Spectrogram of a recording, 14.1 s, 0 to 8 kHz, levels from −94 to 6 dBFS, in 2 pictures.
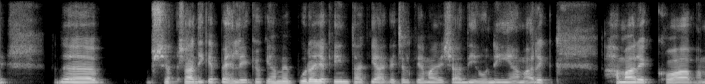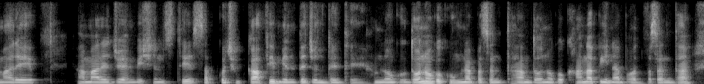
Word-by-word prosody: अ, 115 -3 +1 0.5
श 145 - +4
शादी 130 -3 +4
के - - 0
पहले 110 -2 0
क्योंकि 125 +7 -5
हमें 145 0 +2
पूरा 155 0 +3
यकीन 135 -1 +3
था 120 - 0
कि 115 - -2
आगे 105 +1 -2
चल 105 +1 -6
के 105 - -7
हमारी 105 0 -2
शादी 100 0 -1
होनी 100 +1 -2
है, 100 - -2
हमारे 105 +1 -2 0.7
हमारे 115 0 +7
ख्वाब, 110 -2 +3
हमारे, 110 0 -2 0.4
हमारे 115 -1 0
जो 115 0 -3
ऐम्बिशन्स 110 +2 -6
थे, 145 +4 -1
सब 165 +2 -5
कुछ 185 -4 -3
काफ़ी 120 +3 +4
मिलते-जुलते 105 -4 -2
थे। 100 - -11 0.2
हम 105 - -4
लोग 105 0 -1
को 110 0 -8
दोनों 125 +6 +5
को 135 - +3
घूमना 115 0 0
पसंद 105 -2 -2
था। 110 - -6
हम 110 -1 0
दोनों 105 0 -2
को - - -3
खाना-पीना 115 -2 +1
बहुत 100 -1 -7
पसंद 100 -1 -2
था 115 +5 0
110 Hz, 195 wpm, -24 LUFS, 105-120 Hz, 0.7 s, हमारे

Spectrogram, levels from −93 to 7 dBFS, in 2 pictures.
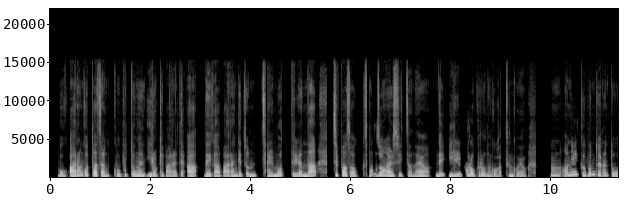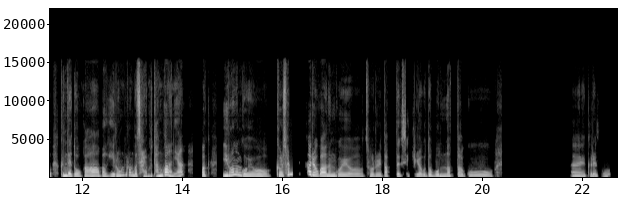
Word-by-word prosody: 뭐 250 -1 -3
아랑곳하지 320 +5 +4
않고 210 -1 -2
보통은 230 +2 0
이렇게 215 +1 -1
말할 180 +1 -3
때 175 - -9
'아 235 0 +3 0.2
내가 210 +3 0
말한 185 +6 +1
게 240 - -1
좀 250 +1 -2
잘못 220 +8 0
들렸나?' 250 +2 +2 0.3
싶어서 315 -8 +2 0.2
정정할 245 +2 +2
수 210 -4 -5
있잖아요. 190 +3 -2
근데 215 -5 -1
일부러 245 +7 +1
그러는 190 -3 -2
것 180 -1 -5
같은 225 +7 -4
거예요. 190 -2 -7 0.5
"음 315 0 -2
아니 335 +4 0
그분들은 340 -1 -1
또 265 -2 -2 0.2
근데 250 +2 +6
네가 195 +6 +2
막 180 -1 -2
이런 230 +10 +2
이런 330 -4 -2
거 255 - +3
잘못한 190 +3 +1
거 310 - +8
아니야?" 180 - +1 0.4
막 295 -2 +2 0.3
이러는 325 +8 +5
거예요. 200 -4 +2
그걸 285 -1 +2
설득하려고 375 - +3
하는 230 0 +6
거예요, 180 -3 -2
저를 185 -3 -5
납득시키려고 190 0 -5
너 185 - +1
못 180 +1 0
났다고. 180 -4 -3 1.6
예. 225 -2 -2
그래서 225 -4 -7
225 Hz, 305 characters per minute, -23 LUFS, 190-265 Hz, 1.6 s, 거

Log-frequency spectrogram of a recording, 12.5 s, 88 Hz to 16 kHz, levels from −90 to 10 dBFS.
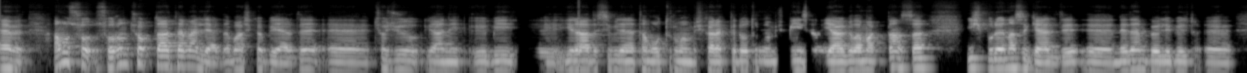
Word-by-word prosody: Evet 125 -1 +2 0.2
ama - - +2
so - - 0
sorun 155 +5 0
çok 175 - 0
daha 150 0 +7
temel 150 -1 +1
yerde, 90 - -1
başka 115 -1 -3
bir 100 - -2
yerde, 95 +5 -1
eee, 95 -2 -3
çocuğu 110 0 -5
yani, 100 -1 -1 0.2
ııı, 105 -1 -6
bir, 105 -1 -5 0.2
eee, 100 - -11
iradesi 110 0 +1
bile 105 -1 +1
tam 110 -1 -2
oturmamış, 100 0 -3
karakteri - - +2
oturmamış 105 -1 -3
bir 110 - -2
insanı 105 - -5
yargılamaktansa 110 +6 +3 0.3
"İş 130 -1 -2
buraya 120 0 +6
nasıl 125 -1 +1
geldi, 95 0 +2
eee, 100 -2 0
neden 115 +2 +1
böyle 105 -1 +1
bir, 105 0 -5
eee, 95 -1 -2
105 Hz, 170 wpm, -24 LUFS, 100-115 Hz, 0.3 s, daha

